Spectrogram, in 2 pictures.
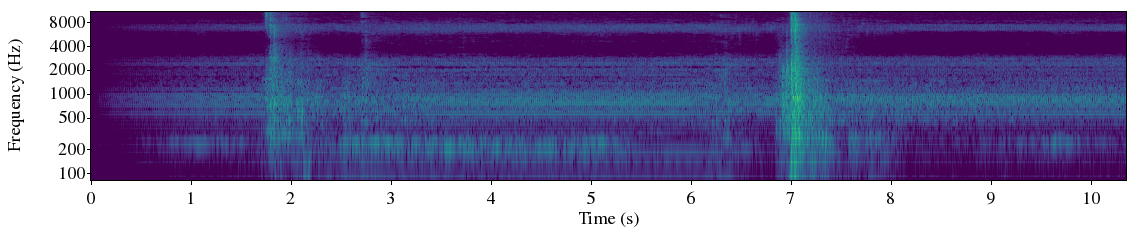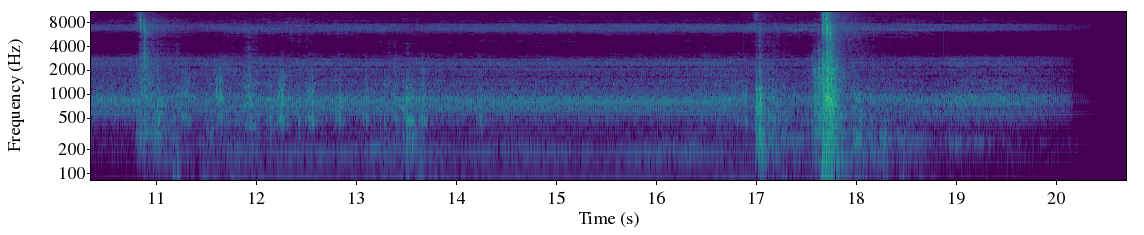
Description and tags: old fridge
old and noisy fridge, recorded with ECM MS907 mic and MD-NZ710 MD
fridge, household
